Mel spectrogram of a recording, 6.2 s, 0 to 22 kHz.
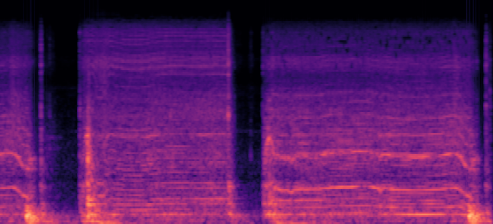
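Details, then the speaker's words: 2004 Ford F-150 driver's power window motor, restarted after tapping it: whirs in runs of a few seconds with a dragging, sagging tone between starts; weak motor with worn brushes, replacement considered. "all right so it started working for now I I don't know whether I want to disassemble the whole thing and replace the motor or leave it as is"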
